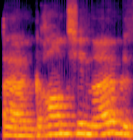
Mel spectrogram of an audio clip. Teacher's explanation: grand immeuble, the D is pronounced like a T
